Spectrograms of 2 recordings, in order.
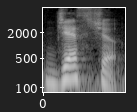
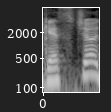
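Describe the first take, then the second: First: The word starts with a soft j sound. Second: The word starts with a hard g sound. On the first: The speaker calls it right. "It is gesture" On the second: The speaker calls it wrong. "It's not gesture just because the letter G is there"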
